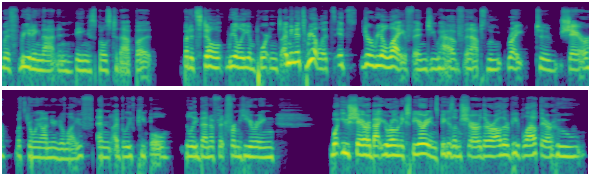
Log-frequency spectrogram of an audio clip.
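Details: Adult woman speaking; normal speech.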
